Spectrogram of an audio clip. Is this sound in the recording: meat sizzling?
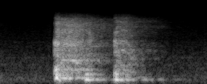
no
